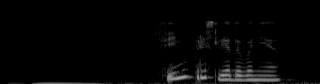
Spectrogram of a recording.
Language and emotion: Russian, neutral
